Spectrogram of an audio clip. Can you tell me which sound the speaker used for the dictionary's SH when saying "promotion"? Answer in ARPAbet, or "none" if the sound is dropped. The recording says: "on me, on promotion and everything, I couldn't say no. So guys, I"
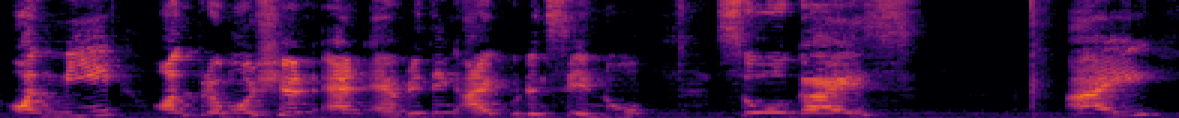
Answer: SH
